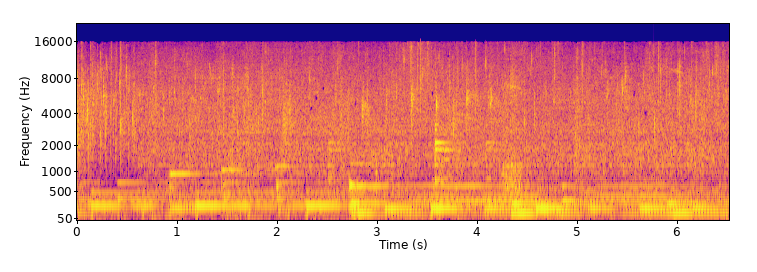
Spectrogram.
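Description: Fresh tortelloni sizzling and crackling in hot oil and butter in a frying pan, a dense hiss of spitting fat, while a wooden spatula pushes them around. Soft background music plays beneath.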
